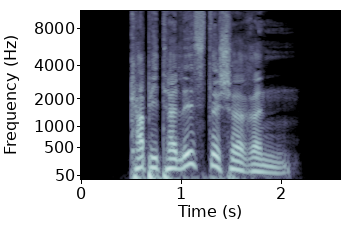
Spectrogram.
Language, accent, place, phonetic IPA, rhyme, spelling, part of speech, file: German, Germany, Berlin, [kapitaˈlɪstɪʃəʁən], -ɪstɪʃəʁən, kapitalistischeren, adjective, De-kapitalistischeren.ogg
- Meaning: inflection of kapitalistisch: 1. strong genitive masculine/neuter singular comparative degree 2. weak/mixed genitive/dative all-gender singular comparative degree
